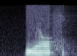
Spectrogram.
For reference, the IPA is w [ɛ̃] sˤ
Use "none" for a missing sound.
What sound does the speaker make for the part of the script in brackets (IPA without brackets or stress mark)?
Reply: ɛ̃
